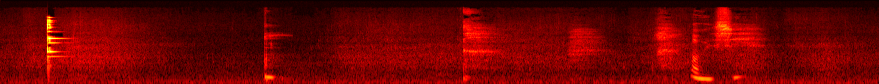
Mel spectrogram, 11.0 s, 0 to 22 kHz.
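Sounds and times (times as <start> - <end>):
glasses of local liquor clinking in a toast: 0.6 - 1.0
speech: 8.6 - 9.4.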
